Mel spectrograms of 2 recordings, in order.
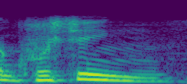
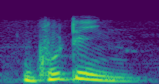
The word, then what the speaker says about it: ঘুটিং: এখানে সবগুলো অপশানের মধ্যে এখানে জরা বা ঘুচিং বা একে ঘুচিং বলা হয় বা ঘুটিং বলা হয়। সঠিক উত্তরটা হবে এখানে ঘুটিং। বিভিন্ন বইতে বিভিন্ন রকম উচ্চারণ আছে, কিন্তু এটা উত্তর হচ্ছে এখানে ঘুটিং হবে।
